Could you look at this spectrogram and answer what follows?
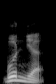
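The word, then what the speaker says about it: بُنْيَانٌ: Nah, maka harus dibaca kinwanun, sinwanun, dunya, bunya. Tidak dibaca idgham.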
